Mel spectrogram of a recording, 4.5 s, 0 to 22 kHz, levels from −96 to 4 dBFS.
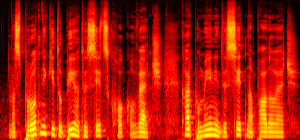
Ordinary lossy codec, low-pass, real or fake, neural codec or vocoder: none; none; real; none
